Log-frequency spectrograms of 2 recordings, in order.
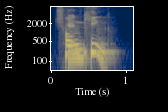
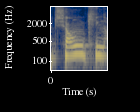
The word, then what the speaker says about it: Chongqing: Chongqing. – Ja, genau, mit G geschrieben, mit zwei, Äh, ja, das wird so Chongqing ausgesprochen scheinbar, ja.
